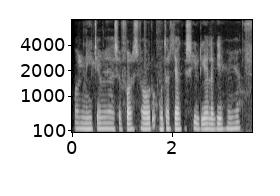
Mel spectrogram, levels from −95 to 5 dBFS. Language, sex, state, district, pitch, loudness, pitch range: Hindi, male, Bihar, Kaimur, 145 Hz, -19 LUFS, 140-150 Hz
